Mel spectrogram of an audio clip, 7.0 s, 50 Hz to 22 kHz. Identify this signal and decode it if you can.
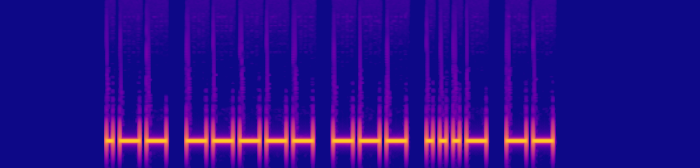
Morse code, heard as a keyed tone, about 18 wpm, 700 Hz. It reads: W0OVM
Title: Speed Racing - USA 1x3 Call Signs 15wpm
